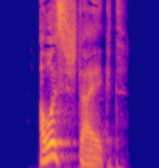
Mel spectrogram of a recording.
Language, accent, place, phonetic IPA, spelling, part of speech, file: German, Germany, Berlin, [ˈaʊ̯sˌʃtaɪ̯kt], aussteigt, verb, De-aussteigt.ogg
- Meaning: inflection of aussteigen: 1. third-person singular dependent present 2. second-person plural dependent present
